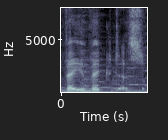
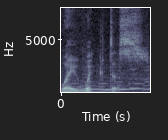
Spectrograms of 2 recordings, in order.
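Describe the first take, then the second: First: The name is pronounced the ordinary English way. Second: The name is pronounced the classical Latin way.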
